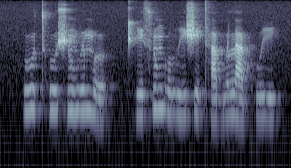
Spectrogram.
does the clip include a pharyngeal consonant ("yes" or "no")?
no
